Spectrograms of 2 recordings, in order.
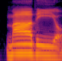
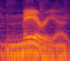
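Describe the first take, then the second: First: The name is said with an Italian accent. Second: The name is said with an American accent. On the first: The speaker calls it right. "The correct way of saying it, at least from my knowledge, being half Italian" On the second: The speaker calls it wrong. "the American way of saying it"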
